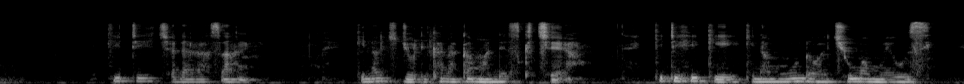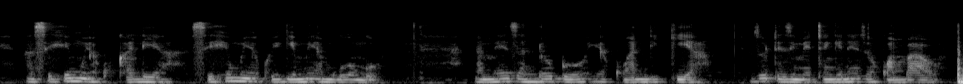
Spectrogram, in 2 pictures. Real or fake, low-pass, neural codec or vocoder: real; 7.2 kHz; none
